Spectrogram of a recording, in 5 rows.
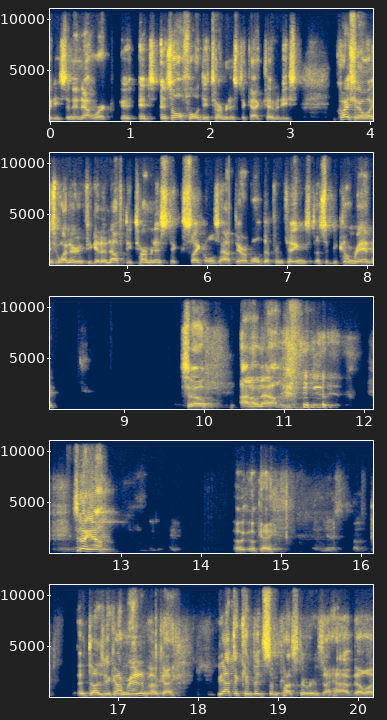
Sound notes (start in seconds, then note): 10.9 laughs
